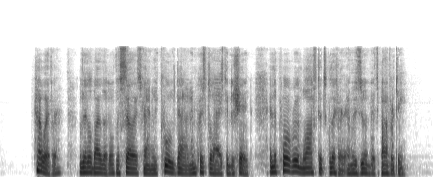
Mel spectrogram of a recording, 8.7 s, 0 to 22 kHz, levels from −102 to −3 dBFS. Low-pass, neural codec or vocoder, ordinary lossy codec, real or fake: 7.2 kHz; codec, 44.1 kHz, 3.4 kbps, Pupu-Codec; AAC, 48 kbps; fake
